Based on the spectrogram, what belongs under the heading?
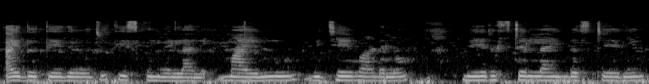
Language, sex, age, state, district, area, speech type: Telugu, female, 30-45, Andhra Pradesh, Kurnool, rural, spontaneous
